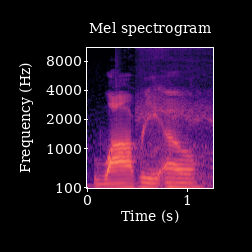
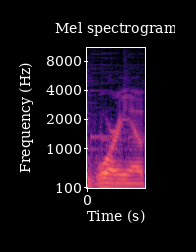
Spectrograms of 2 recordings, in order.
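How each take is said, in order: First: The first syllable is a clear 'wa' sound. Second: The first syllable is said in a lazy way. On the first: The speaker calls it right. "it's definitely pronounced Wario with you know, 'cause he says Wa" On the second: The speaker calls it wrong. "I always say Wario because my pronunciation is lazy"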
